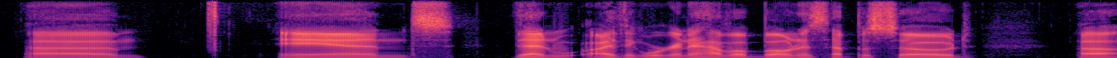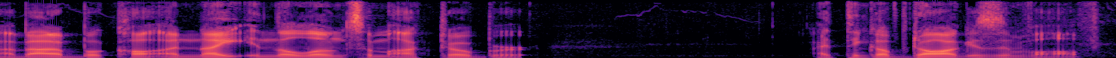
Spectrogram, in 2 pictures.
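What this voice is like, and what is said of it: Unwell, unusual-sounding voice. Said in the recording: “I blame your voice ... sorry about my voice”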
